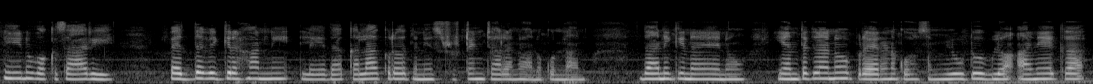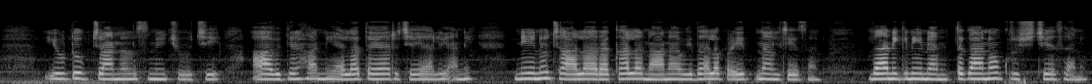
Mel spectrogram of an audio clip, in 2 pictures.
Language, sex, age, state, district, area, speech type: Telugu, female, 18-30, Andhra Pradesh, Guntur, urban, spontaneous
